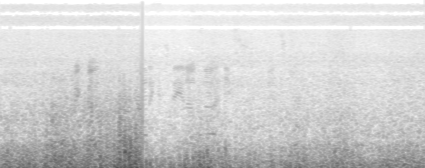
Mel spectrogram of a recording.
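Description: Strong onshore storm wind buffeting the microphone over the steady rush of heavy surf breaking on the beach. The wind swells to a loud gust about two seconds in that cuts off sharply, then it runs a little quieter.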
